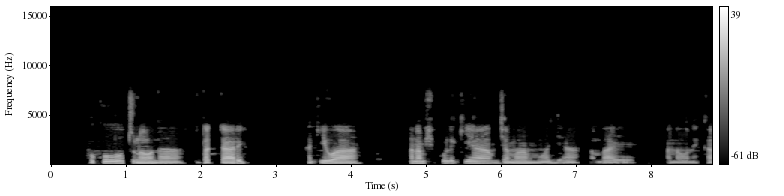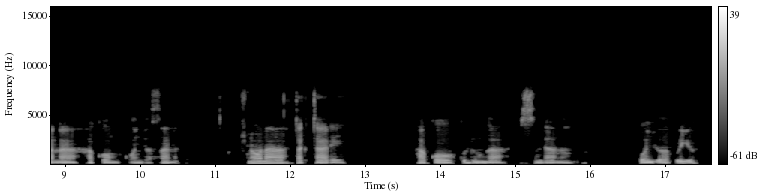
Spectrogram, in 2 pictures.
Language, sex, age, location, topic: Swahili, male, 25-35, Nakuru, health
